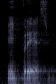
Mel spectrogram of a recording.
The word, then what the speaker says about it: empréstimo: Então, neste caso aqui, por exemplo, nós vamos ver aqui, ó, então, empréstimo, sílaba, o MO última, o TI penúltima e o PRES antepenúltima, ok?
